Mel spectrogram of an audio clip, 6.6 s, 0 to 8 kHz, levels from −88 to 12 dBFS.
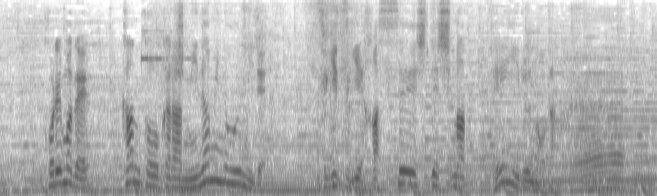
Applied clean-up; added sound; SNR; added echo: none; Car + Bowed string instrument; 13 dB; none.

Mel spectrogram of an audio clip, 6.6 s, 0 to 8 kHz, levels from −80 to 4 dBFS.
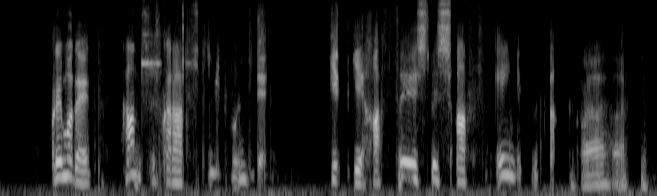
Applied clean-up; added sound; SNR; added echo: neural diffusion model UNIVERSE++.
